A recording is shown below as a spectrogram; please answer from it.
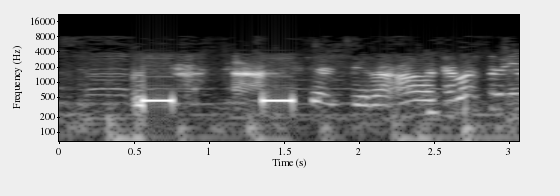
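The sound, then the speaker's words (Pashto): Two short, steady electronic telephone tones signal an incoming call on a radio call-in show. Each tone is level in pitch and lasts about a fifth of a second, with people talking around them. “آه تماس داریم.”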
